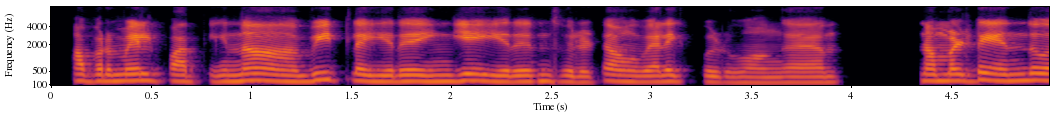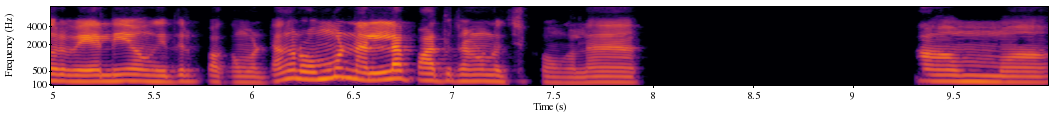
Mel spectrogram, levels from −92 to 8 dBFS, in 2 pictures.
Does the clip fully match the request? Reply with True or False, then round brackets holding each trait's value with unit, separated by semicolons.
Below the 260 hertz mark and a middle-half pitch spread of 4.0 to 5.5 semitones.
False (185 Hz; 2.5 semitones)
